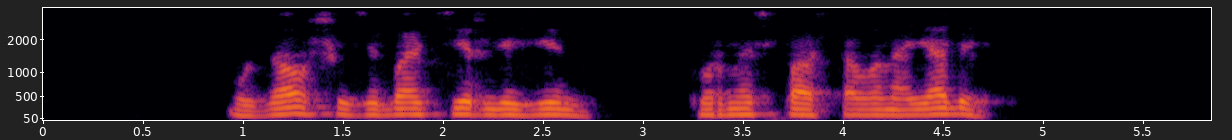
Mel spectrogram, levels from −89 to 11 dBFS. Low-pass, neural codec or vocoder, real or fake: 3.6 kHz; codec, 16 kHz, 8 kbps, FreqCodec, smaller model; fake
